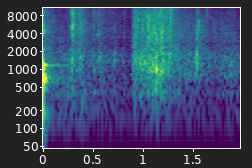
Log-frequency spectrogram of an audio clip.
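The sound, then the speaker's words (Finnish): Crinkling and rustling as a homemade first aid kit is opened flat like a book, with a few soft crumpling bursts of packaging and fabric. “Ensimmäinen oli ihan se, että tämä paketti aukeaa näin kuin kirja tähän eteen, jolloin”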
